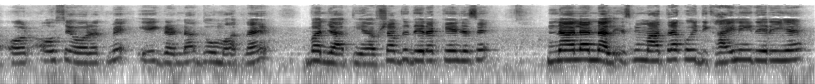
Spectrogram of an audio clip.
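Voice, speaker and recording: A woman's voice: high voice, sharp tone, low-quality recording. A woman teacher giving a grammar lesson, spelling out letters one by one and calling her students "beta". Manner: briefly sings film song lines as examples. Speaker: Hindi teacher.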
